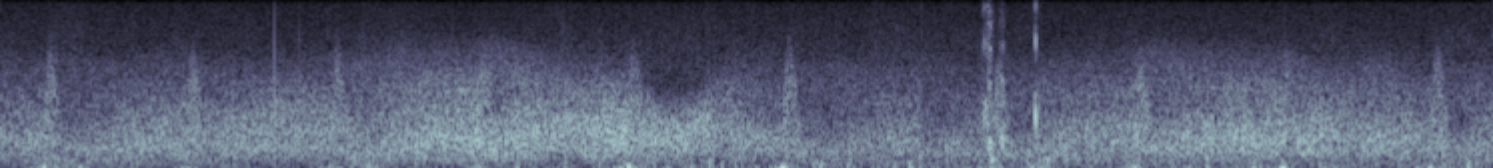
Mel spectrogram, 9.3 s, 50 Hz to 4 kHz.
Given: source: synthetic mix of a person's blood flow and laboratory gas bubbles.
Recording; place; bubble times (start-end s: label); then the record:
Doppler ultrasound of blood flow; subclavian vein
6.13-6.29 s: bubbles
6.44-6.51 s: bubbles
From the record:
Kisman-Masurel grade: 213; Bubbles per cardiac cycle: several, 3 to 8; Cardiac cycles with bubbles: 1 to 10%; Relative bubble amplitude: loud (0.450 to 0.775); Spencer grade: 1 (occasional bubble signal discernible with the cardiac motion signal, with majority of cardiac periods free of bubbles); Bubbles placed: anywhere in the cardiac cycle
